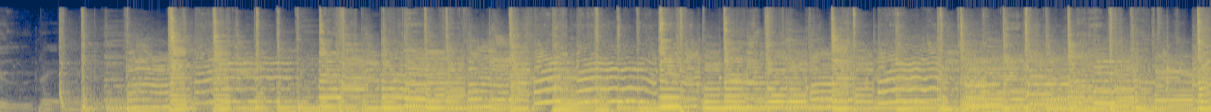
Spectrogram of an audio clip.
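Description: Instrumental intro by an acoustic band, led by an acoustic guitar played with a bottleneck slide whose notes glide in pitch, over the rest of the band. It starts about half a second in, right after a count-in.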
